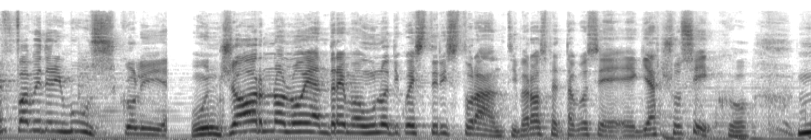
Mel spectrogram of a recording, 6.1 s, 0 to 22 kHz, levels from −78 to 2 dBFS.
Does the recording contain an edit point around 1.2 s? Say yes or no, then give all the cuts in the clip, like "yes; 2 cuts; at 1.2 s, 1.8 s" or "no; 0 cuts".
yes; 1 cut; at 1.2 s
